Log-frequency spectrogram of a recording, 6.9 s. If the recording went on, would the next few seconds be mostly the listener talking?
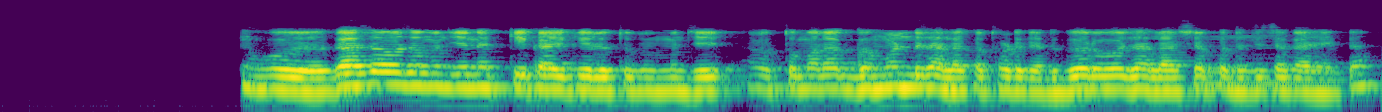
Yes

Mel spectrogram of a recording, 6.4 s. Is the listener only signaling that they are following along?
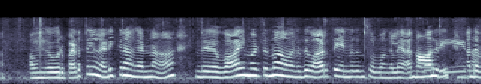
Yes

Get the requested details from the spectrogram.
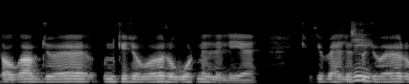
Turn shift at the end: No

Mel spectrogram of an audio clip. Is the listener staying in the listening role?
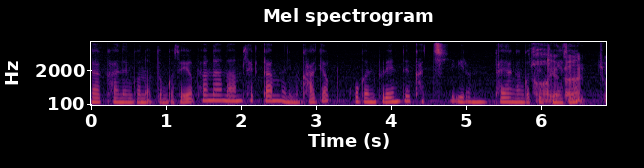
No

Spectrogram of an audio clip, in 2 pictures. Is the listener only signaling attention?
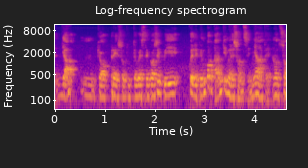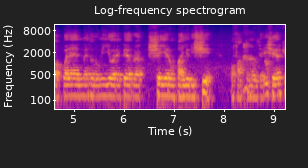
Yes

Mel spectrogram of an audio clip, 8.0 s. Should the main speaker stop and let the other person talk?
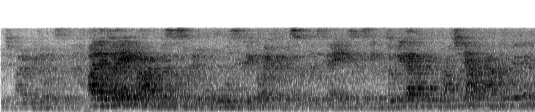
Yes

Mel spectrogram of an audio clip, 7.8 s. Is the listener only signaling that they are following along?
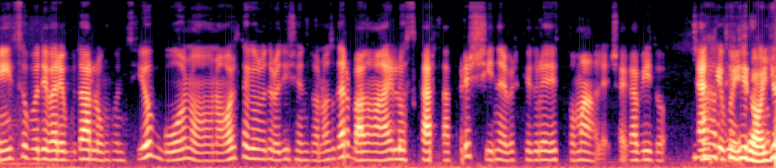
No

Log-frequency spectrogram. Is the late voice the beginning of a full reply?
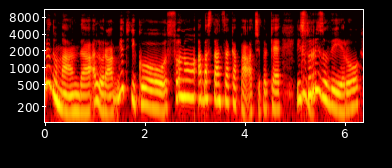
No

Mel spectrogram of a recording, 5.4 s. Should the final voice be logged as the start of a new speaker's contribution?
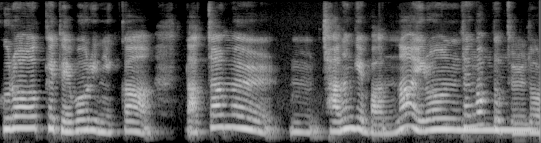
Yes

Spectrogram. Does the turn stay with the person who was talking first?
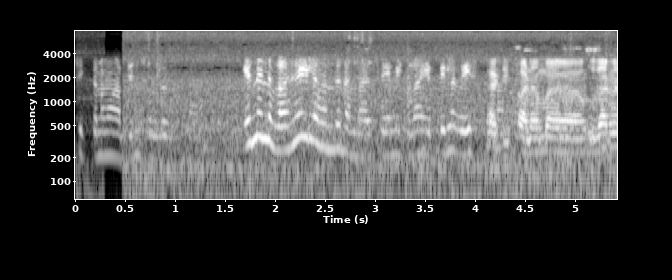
No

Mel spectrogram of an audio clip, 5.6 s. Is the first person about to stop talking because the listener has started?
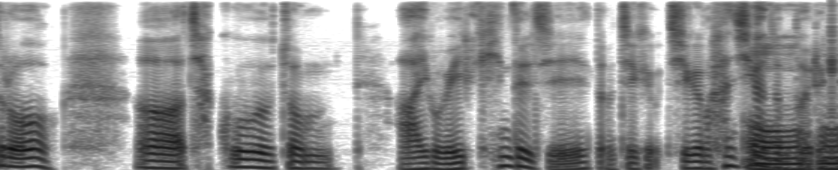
No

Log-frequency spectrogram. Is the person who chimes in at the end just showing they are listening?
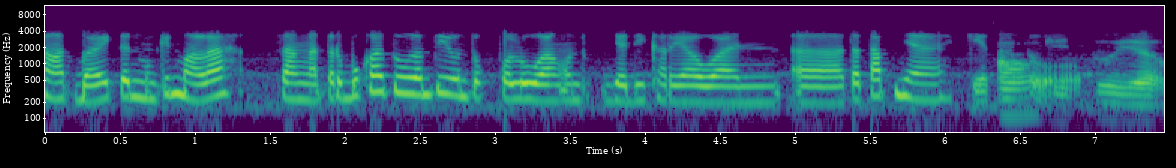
No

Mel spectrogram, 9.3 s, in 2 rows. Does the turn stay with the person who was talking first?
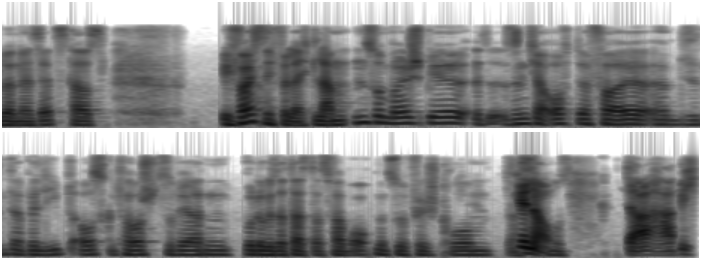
No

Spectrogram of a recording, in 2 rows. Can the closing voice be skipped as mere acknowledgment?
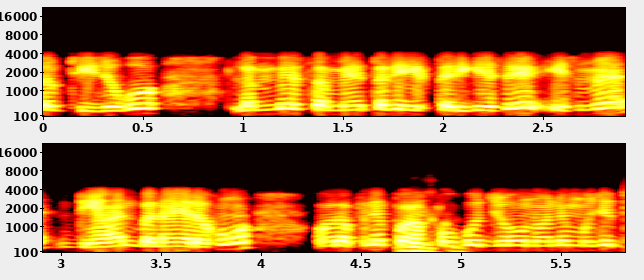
Yes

